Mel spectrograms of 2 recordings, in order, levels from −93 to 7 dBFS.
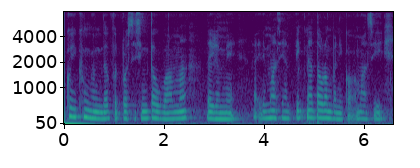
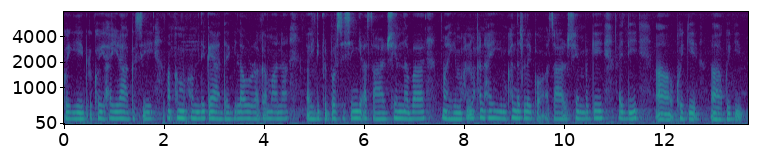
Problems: background sounds at intervals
